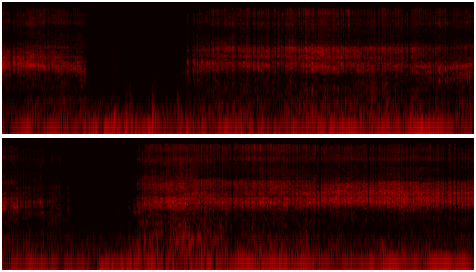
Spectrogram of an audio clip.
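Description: A pink mascara spoolie brush, held in a hand with long red nails, brushes and scratches a round blue silicone trivet mat with a honeycomb texture that lies flat on a table. The result is a steady, dense, low rumbling scratch with a soft brushy hiss. The brighter brushing briefly drops out twice, around one second and five and a half seconds in.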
